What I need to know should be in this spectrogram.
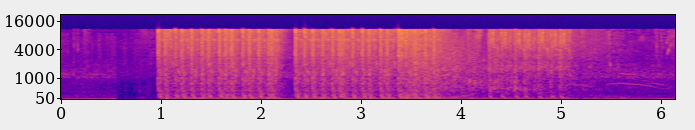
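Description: Rapid gunfire rattles in a video game.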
